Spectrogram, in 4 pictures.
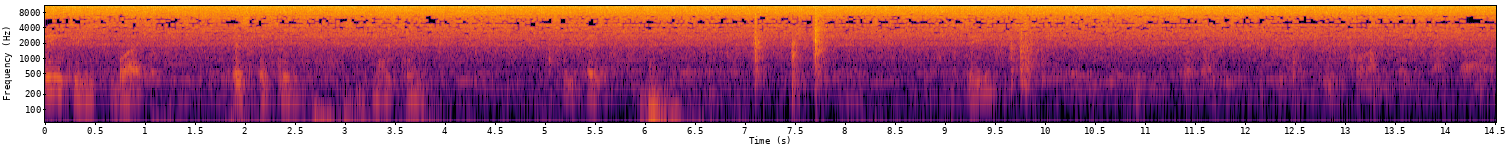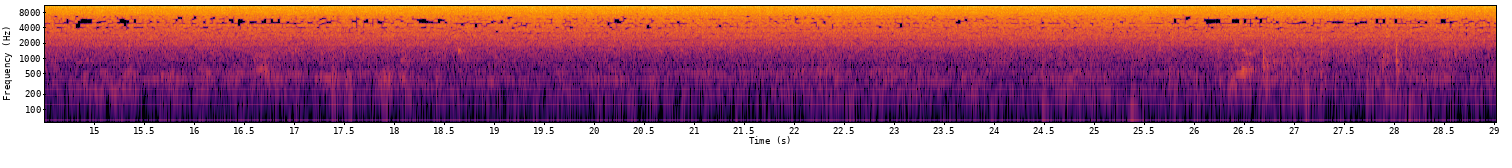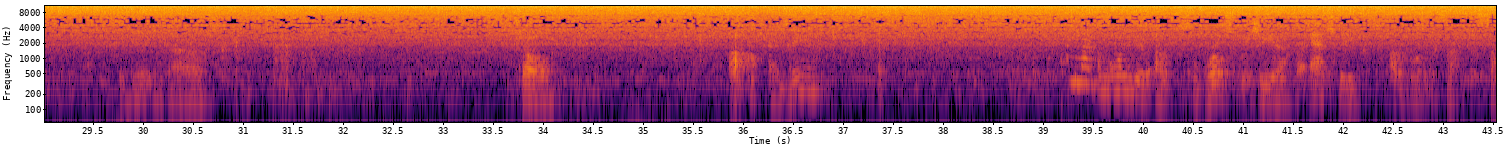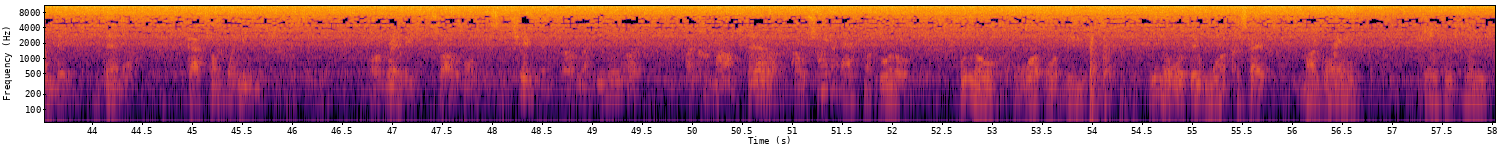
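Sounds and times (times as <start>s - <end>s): high-pitched background hiss: 0.0s - 58.0s.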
